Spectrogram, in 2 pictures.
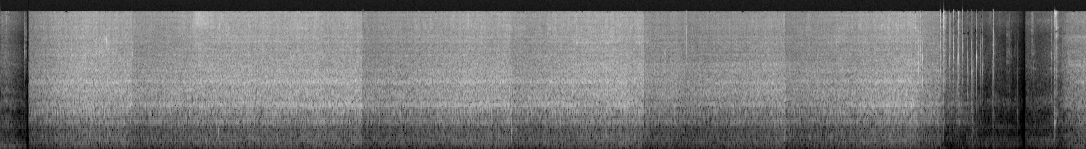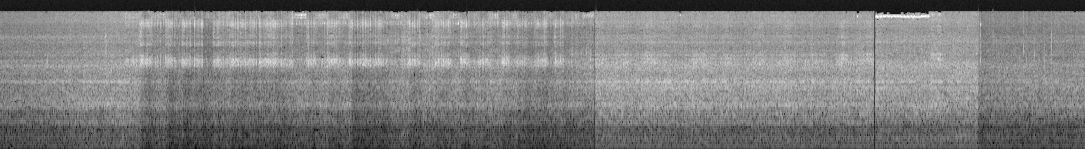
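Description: Drill press running and drilling through clamped gunmetal connecting-rod brasses: a steady machine sound that drops out briefly near the middle, then resumes with a higher whine for several seconds.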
